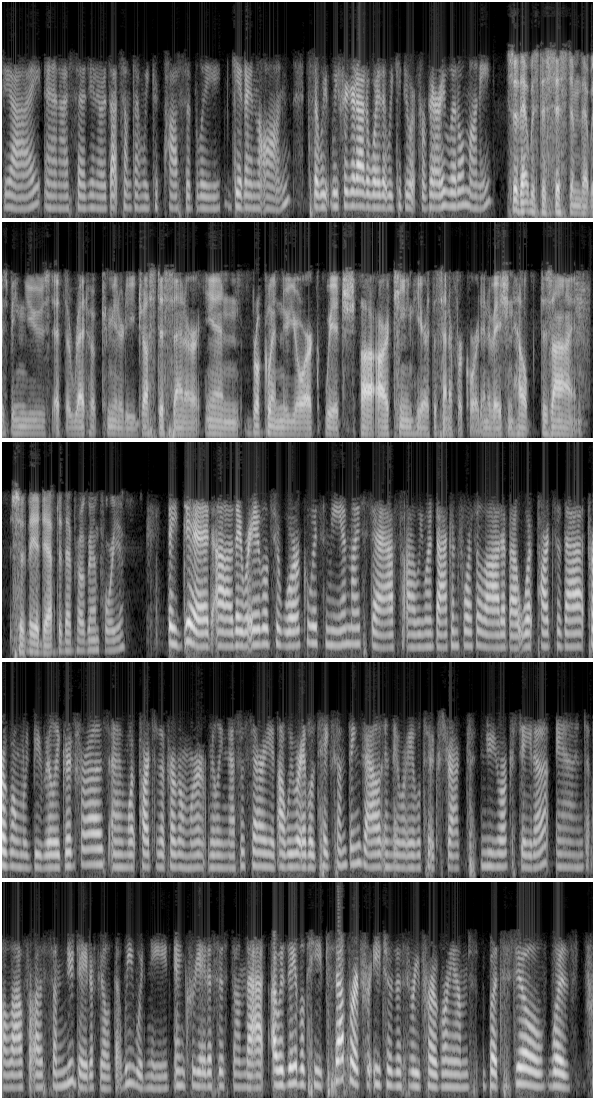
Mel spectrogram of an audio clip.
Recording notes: With me on the phone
